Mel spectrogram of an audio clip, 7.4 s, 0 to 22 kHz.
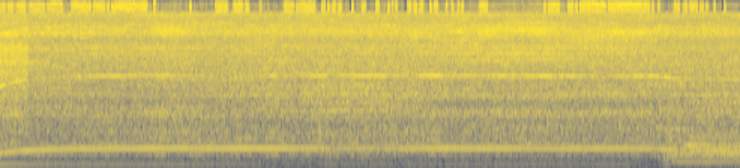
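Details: Eureka SmartVac 4870 upright vacuum rebuilt from two broken units, running on high carpet setting with brush roll disengaged: steady high motor whine and even airflow hiss, no rattle; motor has a slightly long wind-down, belt slipping a little. Normal running.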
